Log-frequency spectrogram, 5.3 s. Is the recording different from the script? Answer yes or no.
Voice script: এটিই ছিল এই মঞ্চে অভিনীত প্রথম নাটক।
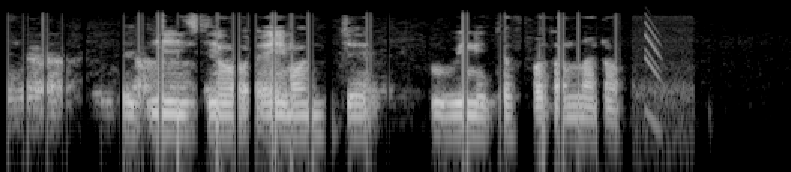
no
